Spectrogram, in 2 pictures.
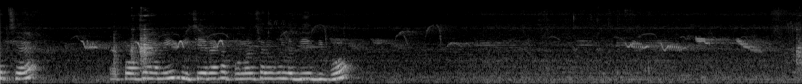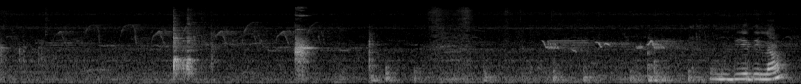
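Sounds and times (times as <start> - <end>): small birds chirping: 0.0 - 16.0
wooden spoon stirring in pot: 11.9 - 15.6.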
